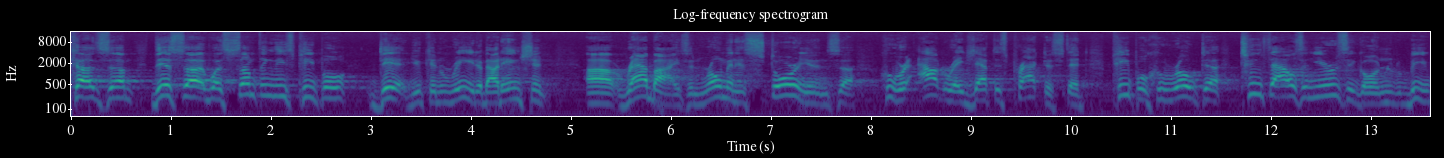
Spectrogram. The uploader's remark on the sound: PREACHED IN SAN ANTONIO TX 3-21-2010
